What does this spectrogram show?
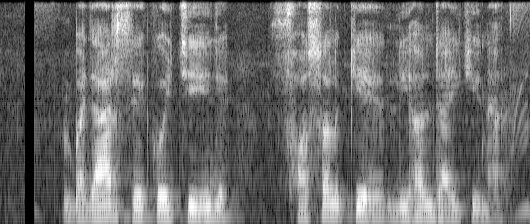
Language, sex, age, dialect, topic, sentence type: Bhojpuri, male, 18-24, Northern, agriculture, question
